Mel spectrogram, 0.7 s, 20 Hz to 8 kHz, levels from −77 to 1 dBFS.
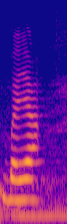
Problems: constant background noise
